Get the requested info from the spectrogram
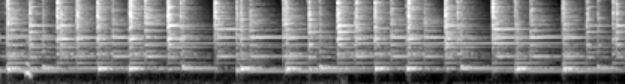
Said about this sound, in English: The cowbell's a fun thing to talk about. It is.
